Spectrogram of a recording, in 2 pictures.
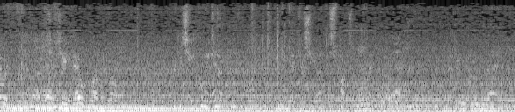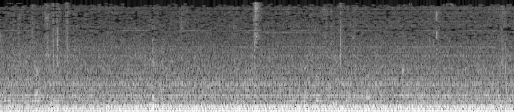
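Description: A bus engine hums steadily from inside the vehicle.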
